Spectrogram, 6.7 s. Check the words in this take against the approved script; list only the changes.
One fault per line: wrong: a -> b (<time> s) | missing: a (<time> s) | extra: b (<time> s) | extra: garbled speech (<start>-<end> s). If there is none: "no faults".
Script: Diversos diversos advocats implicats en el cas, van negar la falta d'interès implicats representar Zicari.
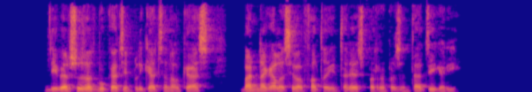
missing: diversos (1.1 s)
extra: seva (3.6 s)
wrong: implicats -> per (4.6 s)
